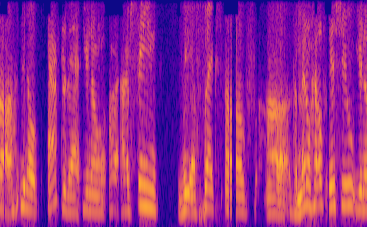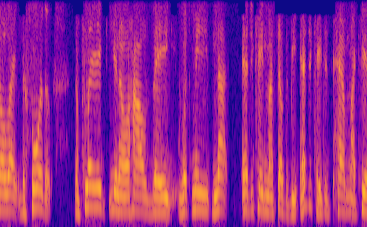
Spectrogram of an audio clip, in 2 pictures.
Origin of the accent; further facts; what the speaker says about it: Elyria, Ohio, United States; born there; And I'm looking to come to the Passover because I was born in Elyria, Ohio.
